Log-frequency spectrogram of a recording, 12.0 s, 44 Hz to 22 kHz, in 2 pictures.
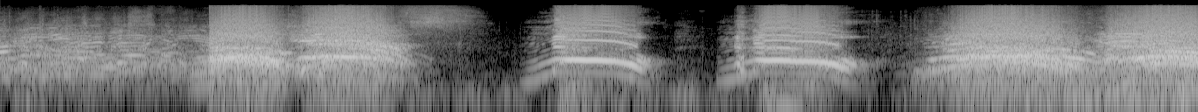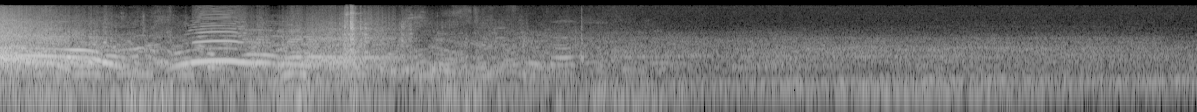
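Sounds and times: crowd shouting in response: 0.0 - 2.2, 4.6 - 8.0
man shouting a call: 2.6 - 4.4.

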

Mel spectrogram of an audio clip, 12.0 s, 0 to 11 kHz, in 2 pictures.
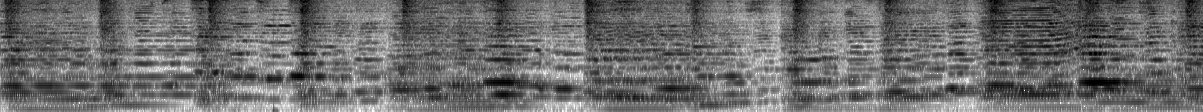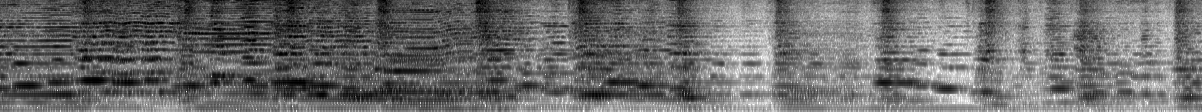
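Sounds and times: accordion orchestra with strings: 0.0 - 12.0.

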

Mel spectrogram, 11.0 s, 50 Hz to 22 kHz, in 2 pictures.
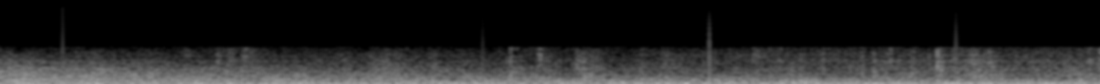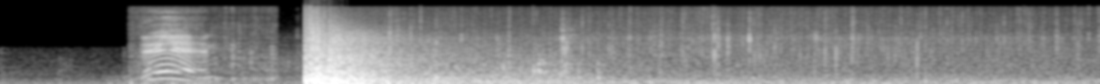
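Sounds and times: scattered crackles: 0.0 - 11.0
loud explosion boom: 7.0 - 8.9.

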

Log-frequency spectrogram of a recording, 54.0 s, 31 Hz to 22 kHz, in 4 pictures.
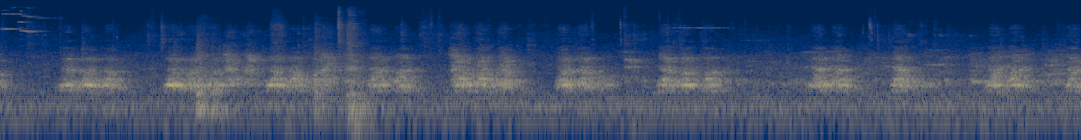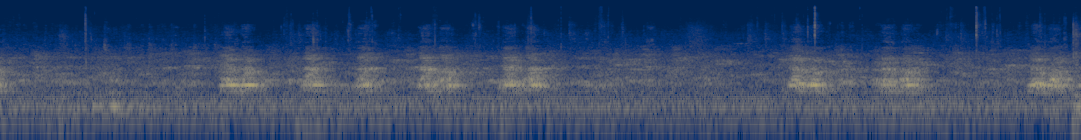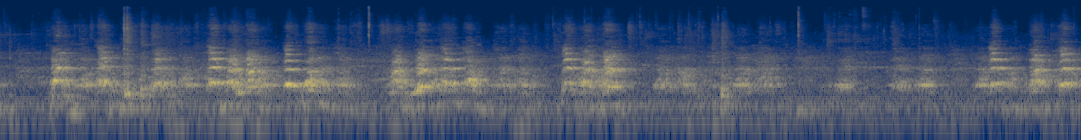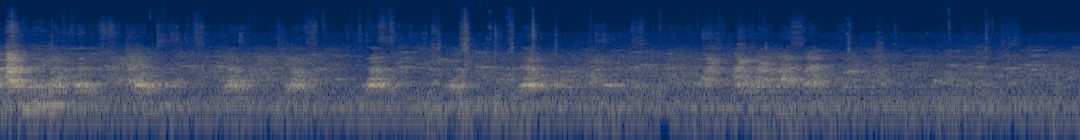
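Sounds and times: dogs barking: 0.6 - 54.0.

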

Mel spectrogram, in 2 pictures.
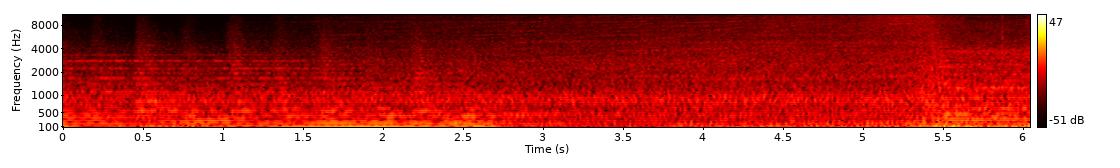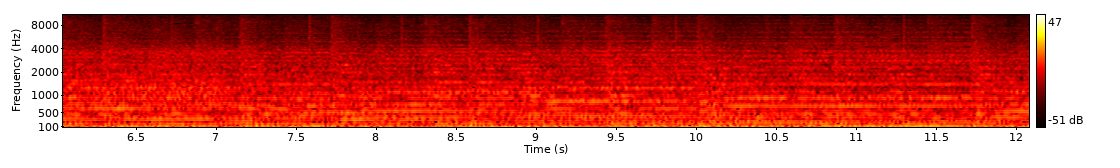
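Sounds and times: rushing noise with low rumble: 2.0 - 12.0.

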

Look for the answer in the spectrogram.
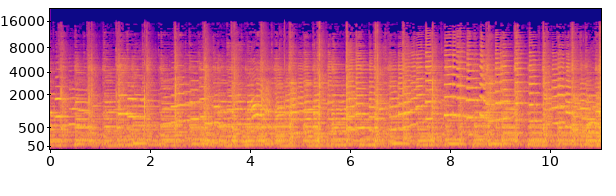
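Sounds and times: live dance band playing: 0.0 - 11.0
violin: 0.0 - 11.0.

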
